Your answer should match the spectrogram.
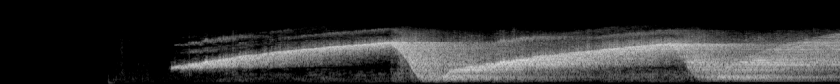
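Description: Electronic opening sound effect of a science-fiction radio program. After about a second and a half of silence, two rising swoops each climb for a couple of seconds and then drop sharply, followed near the end by a held chord.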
